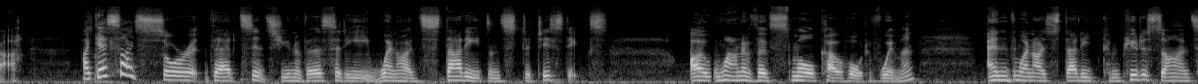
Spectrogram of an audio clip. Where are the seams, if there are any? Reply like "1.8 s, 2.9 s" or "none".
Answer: 1.3 s, 2.4 s, 4.9 s, 7.1 s, 7.7 s, 10.1 s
